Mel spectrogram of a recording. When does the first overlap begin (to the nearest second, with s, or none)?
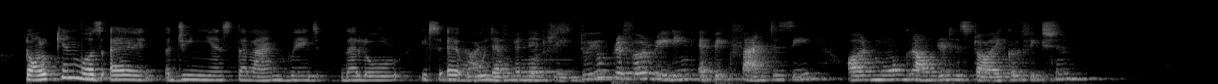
4 s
